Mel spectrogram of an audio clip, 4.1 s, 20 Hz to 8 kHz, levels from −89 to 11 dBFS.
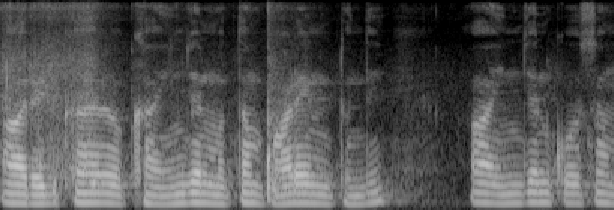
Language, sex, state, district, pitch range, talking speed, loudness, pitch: Telugu, male, Andhra Pradesh, Sri Satya Sai, 125-135 Hz, 145 wpm, -19 LUFS, 130 Hz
